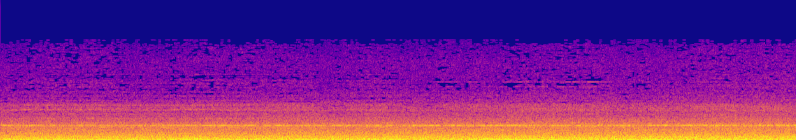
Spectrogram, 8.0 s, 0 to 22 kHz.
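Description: A 200 series Shinkansen electric train pulling slowly out of the station, with a steady running noise, a low hum and a thin, steady high tone, growing a little louder near the end.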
